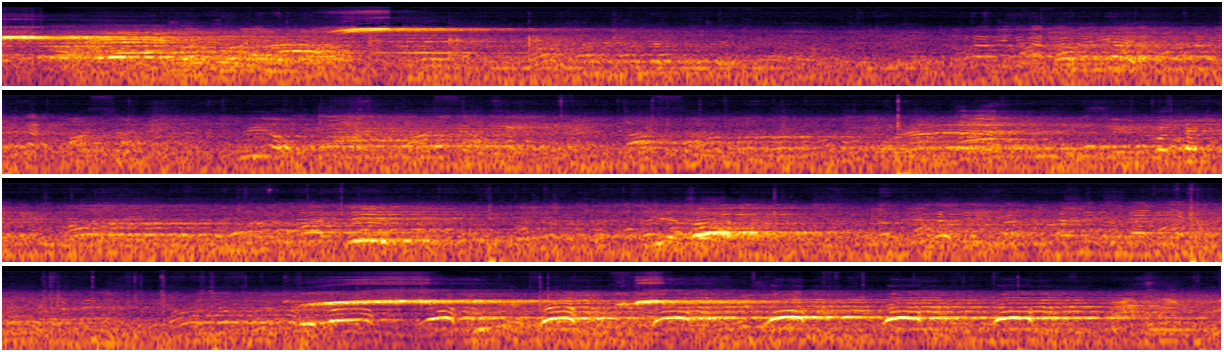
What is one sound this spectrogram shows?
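Bare feet and bodies thump and shuffle on a wrestling mat.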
